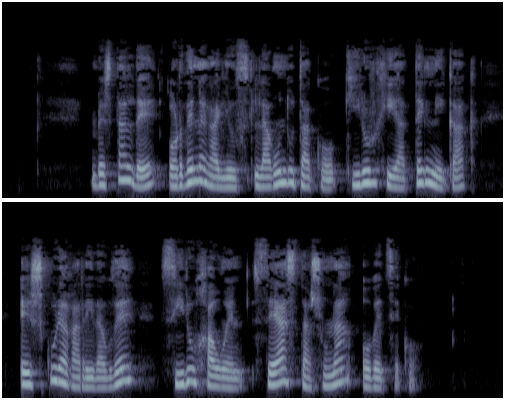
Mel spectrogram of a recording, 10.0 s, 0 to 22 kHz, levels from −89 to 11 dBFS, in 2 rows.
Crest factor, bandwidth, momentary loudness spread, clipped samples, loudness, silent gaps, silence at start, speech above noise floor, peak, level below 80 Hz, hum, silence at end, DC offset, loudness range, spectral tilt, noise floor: 20 dB; 11.5 kHz; 11 LU; under 0.1%; -28 LUFS; none; 0.9 s; 38 dB; -10 dBFS; -78 dBFS; none; 0.85 s; under 0.1%; 2 LU; -3.5 dB/octave; -66 dBFS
